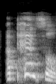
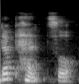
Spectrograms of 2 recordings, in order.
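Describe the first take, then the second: First: Loud, high-pitched snap; snapped correction. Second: Said in the usual way. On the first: A narrator's reading. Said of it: "snapped Missus Jules".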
